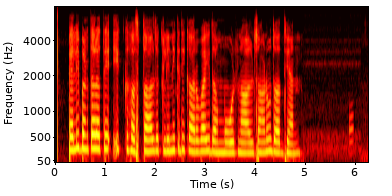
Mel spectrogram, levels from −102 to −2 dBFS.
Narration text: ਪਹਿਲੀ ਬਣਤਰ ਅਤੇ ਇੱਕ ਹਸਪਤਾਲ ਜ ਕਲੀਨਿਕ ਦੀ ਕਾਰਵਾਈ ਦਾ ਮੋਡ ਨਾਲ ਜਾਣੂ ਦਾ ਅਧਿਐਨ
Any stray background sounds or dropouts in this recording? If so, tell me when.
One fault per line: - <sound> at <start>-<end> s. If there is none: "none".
- chirp at 5.9-6.0 s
